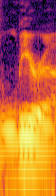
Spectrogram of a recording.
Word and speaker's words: Lyra: That's the scene which features a younger Krennic with darker hair, as well as Galen and Lyra, and it is Lyra on the pronunciation, and a very young Jin being put back to bed by Galen.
